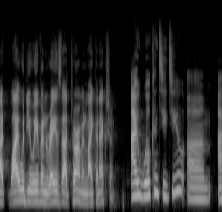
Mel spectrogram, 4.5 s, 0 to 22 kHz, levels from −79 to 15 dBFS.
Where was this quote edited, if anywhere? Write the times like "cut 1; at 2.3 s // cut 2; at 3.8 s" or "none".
cut 1; at 2.5 s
